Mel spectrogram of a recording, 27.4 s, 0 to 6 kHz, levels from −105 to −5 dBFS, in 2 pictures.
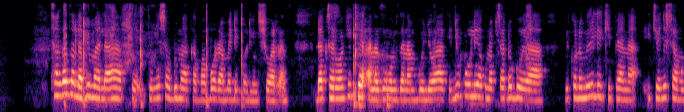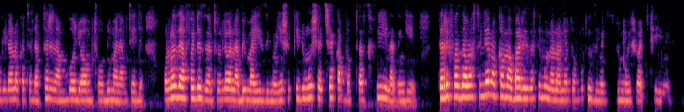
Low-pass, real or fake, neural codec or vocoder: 5.4 kHz; real; none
